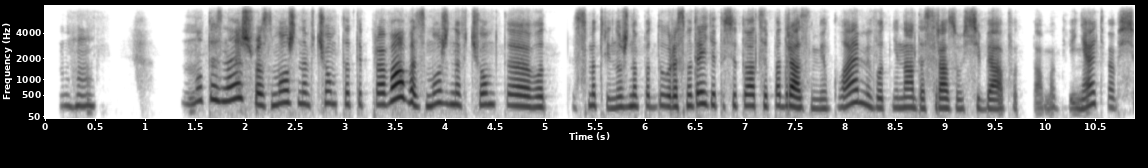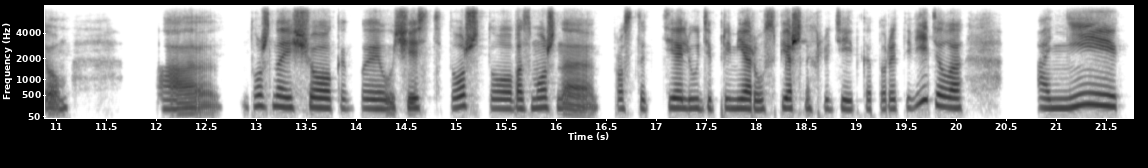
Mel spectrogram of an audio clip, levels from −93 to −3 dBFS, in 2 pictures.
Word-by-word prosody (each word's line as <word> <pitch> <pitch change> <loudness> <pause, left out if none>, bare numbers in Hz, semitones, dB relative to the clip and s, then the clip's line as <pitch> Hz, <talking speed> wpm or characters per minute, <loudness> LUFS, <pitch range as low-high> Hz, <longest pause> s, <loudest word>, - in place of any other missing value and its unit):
Мгм. 250 0 -10 0.9
Ну, 305 +4 -7
ты 390 +1 -1
знаешь 380 +3 +5
возможно 290 +3 +1
в 270 - -12
чём-то 295 -2 -2
ты 275 - -10
права, 330 +11 +8
возможно 280 - 0
в - - -12
чём-то, 265 -3 0
вот 230 0 -3 0.2
смотри 220 0 -6
нужно 230 +3 0
поду 250 0 -5
рассмотреть 255 +4 +1
эту 265 - -5
ситуацию 255 -1 -1
под 255 +1 -4
разными 220 -5 +4
углами. 265 +8 +1
Вот 215 -2 -6
не 215 - -10
надо 225 -1 -1
сразу 210 0 0
у - - -10
себя 195 -1 0
вот - - -16
там 100 +1 -14
обвинять 230 +6 -3
во 225 - -7
всём. - - -4 0.9
А, 105 - -5 0.4
нужно 245 0 -1
ещё 215 -1 +3
как 200 -1 -14
бы 200 -1 -2
учесть 210 +2 0
то, 225 +4 -2
что 200 -5 0
возможно, 205 +2 -1 0.3
э, - - -18 0.2
просто 200 0 -7 0.2
те 210 -1 +1
люди 200 -1 -6
примеры 200 -1 -1
успешных 200 +1 +5
людей, 185 -1 -7
которые 190 +1 -8
ты 210 +2 -17
видела, 240 - 0 0.7
они 235 +5 +1
230 Hz, 145 wpm, -22 LUFS, 205-265 Hz, 0.9 s, права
